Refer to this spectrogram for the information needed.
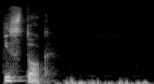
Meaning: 1. source (of a river) 2. origins
- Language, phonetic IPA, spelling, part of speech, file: Russian, [ɪˈstok], исток, noun, Ru-исток.ogg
